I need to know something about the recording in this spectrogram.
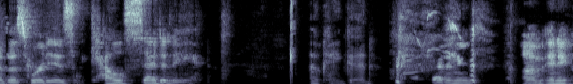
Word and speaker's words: chalcedony: also morphed over time, we kept one hard C sound, but then the other became soft, and so it became chalcedony.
